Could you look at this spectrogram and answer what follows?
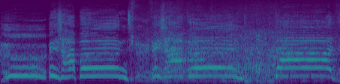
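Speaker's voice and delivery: put-on high, slow, shouted child's joy; overjoyed kid. Seven-year-old scoring a goal, calling his dad in ecstatic shouts. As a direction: yell it like a kid who just scored. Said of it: "he was like".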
